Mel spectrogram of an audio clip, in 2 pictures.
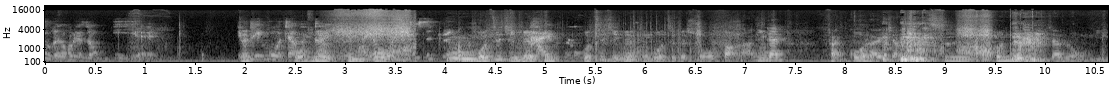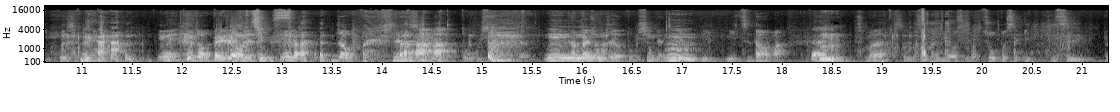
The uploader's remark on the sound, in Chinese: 轉發一段低俗囍劇節目內容錄音。設備問題小雜音 大小聲請見諒。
